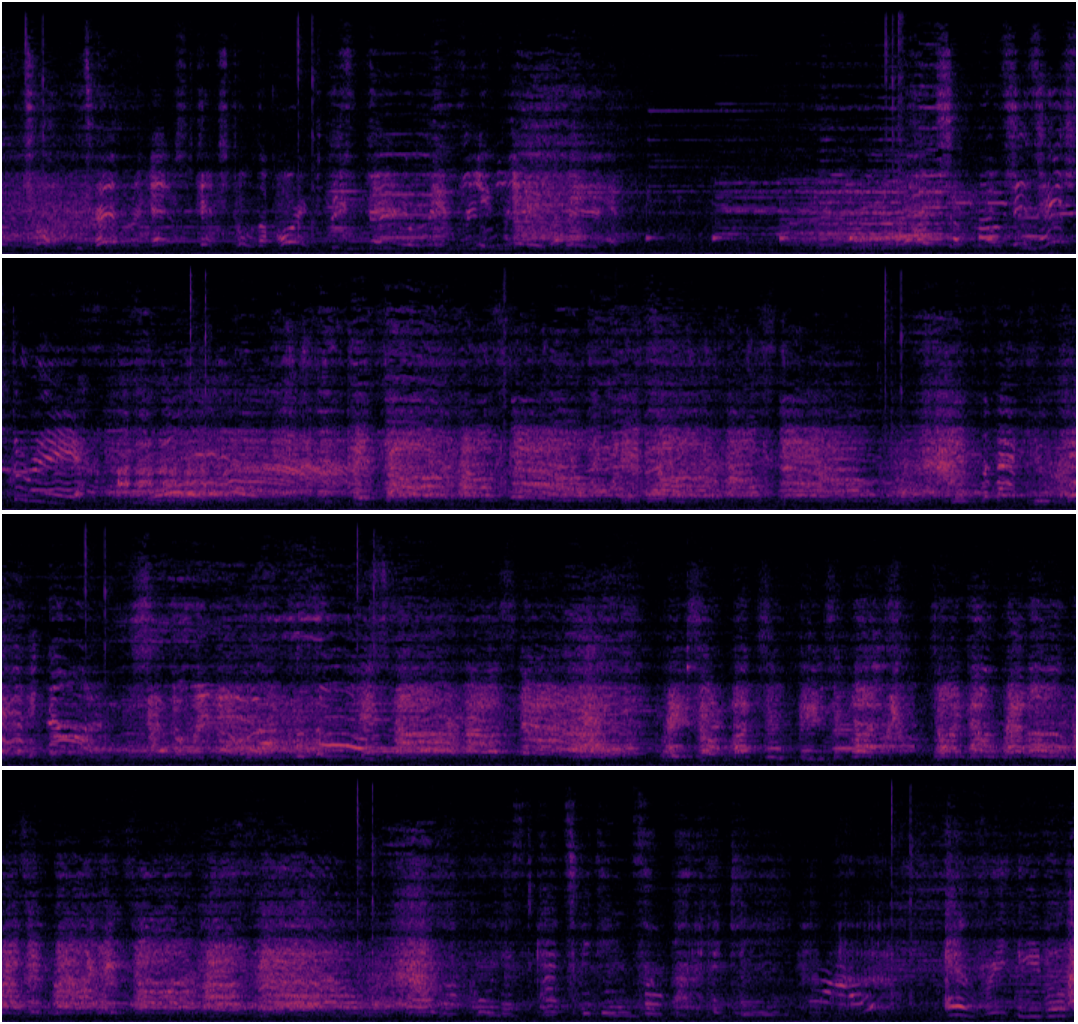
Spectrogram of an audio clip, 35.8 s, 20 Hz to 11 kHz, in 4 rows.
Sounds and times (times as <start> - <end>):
Happy music: 0.0 - 33.2.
